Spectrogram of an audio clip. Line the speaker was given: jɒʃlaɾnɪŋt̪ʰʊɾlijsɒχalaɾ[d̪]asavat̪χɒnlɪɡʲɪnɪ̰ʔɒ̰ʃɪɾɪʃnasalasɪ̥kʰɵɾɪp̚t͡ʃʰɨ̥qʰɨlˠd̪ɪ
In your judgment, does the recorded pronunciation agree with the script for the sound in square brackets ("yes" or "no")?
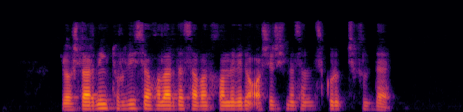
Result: yes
